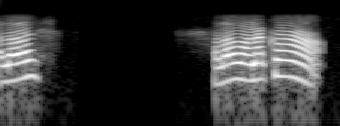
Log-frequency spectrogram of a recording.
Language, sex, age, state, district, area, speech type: Tamil, female, 30-45, Tamil Nadu, Thoothukudi, urban, conversation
